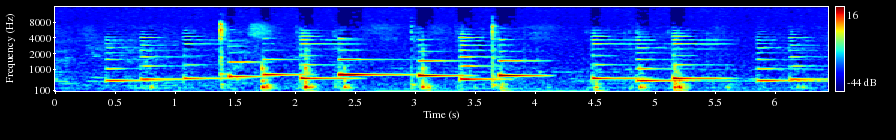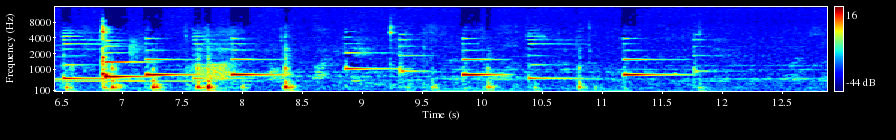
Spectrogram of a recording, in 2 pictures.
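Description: Electronic keyboard playing a simple, slow melody, mostly one note at a time, about two to three notes a second, stopping near the end.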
